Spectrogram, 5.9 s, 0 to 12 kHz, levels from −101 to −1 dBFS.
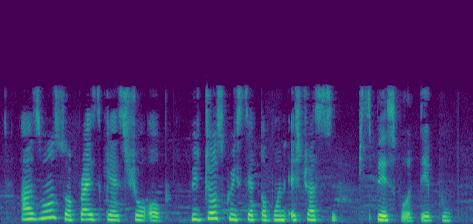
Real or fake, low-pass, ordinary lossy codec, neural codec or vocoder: real; 7.2 kHz; AAC, 48 kbps; none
